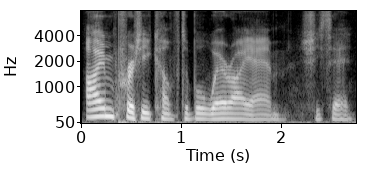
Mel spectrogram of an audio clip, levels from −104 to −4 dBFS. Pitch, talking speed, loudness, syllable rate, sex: 145 Hz, 195 wpm, -19 LUFS, 5.5 syllables/s, female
